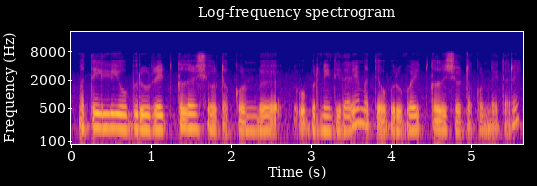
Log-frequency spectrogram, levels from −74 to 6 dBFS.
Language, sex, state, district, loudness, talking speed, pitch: Kannada, female, Karnataka, Koppal, -16 LUFS, 160 wpm, 175 Hz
